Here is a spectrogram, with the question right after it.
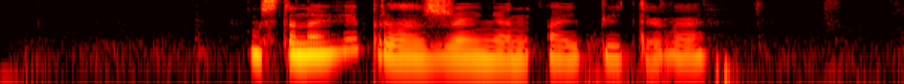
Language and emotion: Russian, sad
